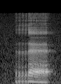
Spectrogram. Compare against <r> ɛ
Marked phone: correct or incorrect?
correct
